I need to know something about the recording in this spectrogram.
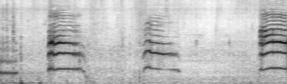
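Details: Cats of a street cat family gathered at a meal: three clear, steady, harmonic meows, each about half a second long, separated by brief pauses, in a quiet setting.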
